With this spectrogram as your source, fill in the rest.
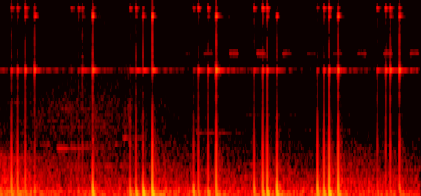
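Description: A small, empty, hollow clear glass tumbler, held up in one hand, is tapped with fingertips and nails, and possibly with a small gold-colored tool held in the other hand. The taps come in quick, irregular clusters of short, bright clinks that die away almost at once, over a faint low rumble.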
